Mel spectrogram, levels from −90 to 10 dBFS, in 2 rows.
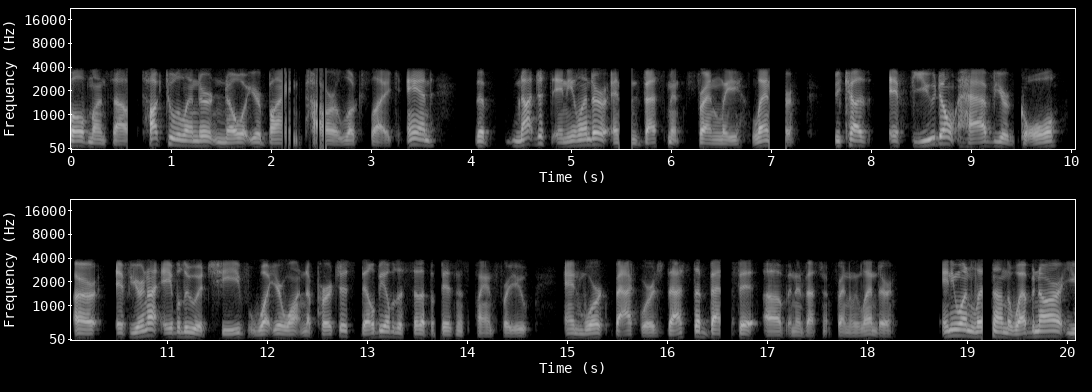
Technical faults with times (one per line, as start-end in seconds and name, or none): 0.56-0.64 packet loss filled with silence
2.11-2.55 packet loss filled with silence
5.48-5.61 packet loss filled with silence
6.98-7.15 packet loss filled with silence
9.43-9.45 packet loss filled with silence
13.68-13.74 packet loss filled with silence
16.53-16.65 packet loss filled with silence
19.15-19.25 packet loss filled with silence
